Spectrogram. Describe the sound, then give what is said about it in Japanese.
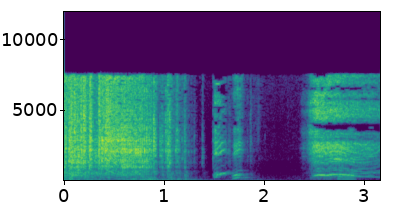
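Beyblade spinning tops launched into an arena and clashing, a loud rattling whir for about a second that then breaks off, with voices talking afterward. “これは二人のベイブレードがぶつかり合って同時に入ってはいけないところにシューされたので、お互いマイナス2ポイントずつです。”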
